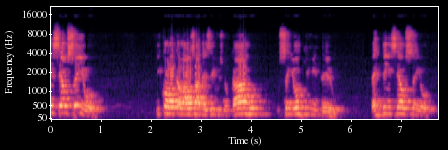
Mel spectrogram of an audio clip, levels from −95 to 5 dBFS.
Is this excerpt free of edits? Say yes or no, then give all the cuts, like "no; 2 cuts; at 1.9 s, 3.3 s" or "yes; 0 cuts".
yes; 0 cuts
